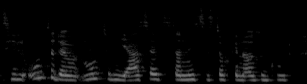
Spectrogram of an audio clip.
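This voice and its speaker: Somewhat breathy and dark, mellow in tone, a woman's voice sits at a fairly high pitch. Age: 20s. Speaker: host's girlfriend, product lister. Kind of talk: casual chat.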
